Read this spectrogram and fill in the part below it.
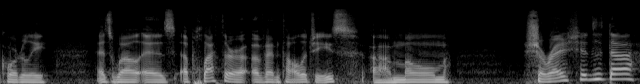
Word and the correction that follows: Scheherazade: how do you pronounce that? – Scheherazade.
